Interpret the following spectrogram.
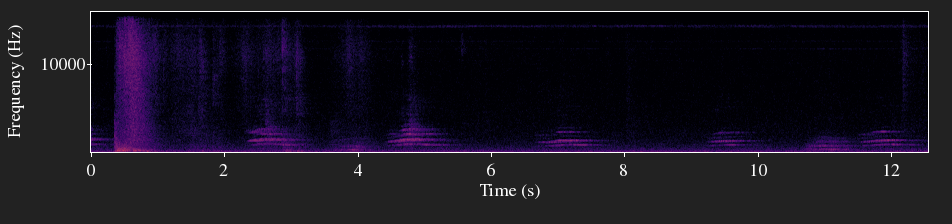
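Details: Bengal kitten arching its back, posing to look big and strong; a series of short, thin, high meows with clear harmonics, about six calls spaced one to two seconds apart, over quiet background hiss and a brief knock at the start.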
